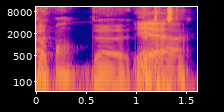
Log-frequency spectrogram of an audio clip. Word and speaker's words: Clopin: And I remember that the guy who played, is it Clopin is his name? Am I pronouncing that right? Yeah. Clopin.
